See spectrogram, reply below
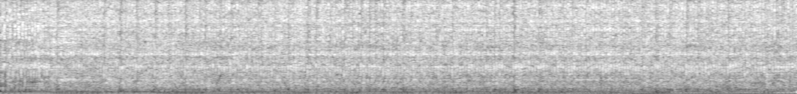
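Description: A small petrol generator engine runs at a steady, even pace, ending with a brief knock.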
